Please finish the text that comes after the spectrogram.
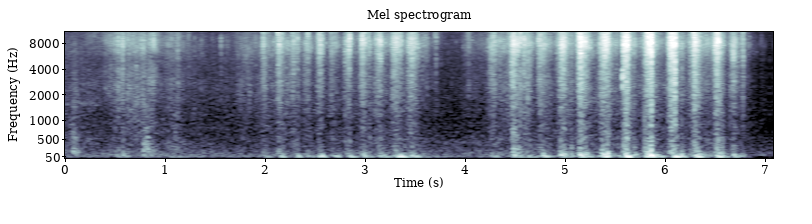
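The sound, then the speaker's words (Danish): Thin silk georgette fabric covered with many plastic sequins rustles and shimmers, with quick rhythmic bursts of bright, clicking rattles as the cloth is shaken, growing busier and louder toward the end. “Det her er faktisk også en silkegeorgette. Helt tynd silke. Men der er så en hulens masse plastikpaletter på.”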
